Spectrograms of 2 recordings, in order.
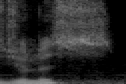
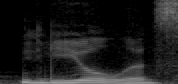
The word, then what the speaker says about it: Eulus: Let's talk to Julius. Yeah. Eulus, as we have found his name to be pronounced.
